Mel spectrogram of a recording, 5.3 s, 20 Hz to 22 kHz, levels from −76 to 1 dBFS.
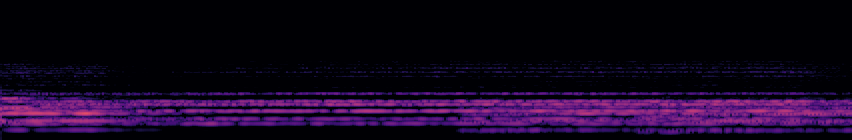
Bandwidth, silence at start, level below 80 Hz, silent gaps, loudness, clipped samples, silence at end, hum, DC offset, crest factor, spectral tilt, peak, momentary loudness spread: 10.5 kHz; 0 s; under -90 dBFS; none; -40 LUFS; under 0.1%; 0 s; none; under 0.1%; 14 dB; -3.5 dB/octave; -24 dBFS; 8 LU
